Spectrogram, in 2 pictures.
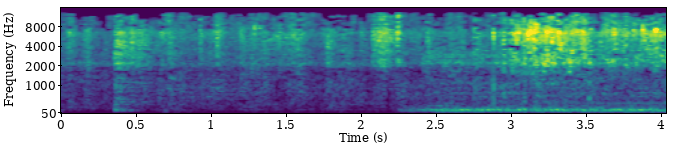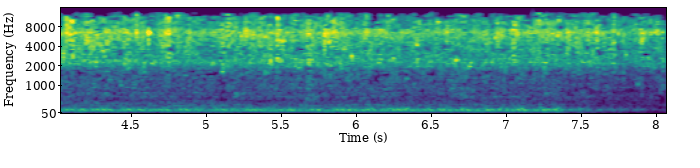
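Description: Washing machine washing: its wash motor starts about two seconds in, runs steadily for about five seconds churning the water and clothes, then stops, following the wash timer's on-off agitation cycle.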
